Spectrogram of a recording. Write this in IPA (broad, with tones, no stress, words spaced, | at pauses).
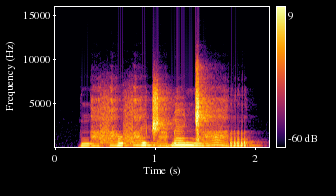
na̤˧fa̤˥o̯ fa̤˥e̯d͡ʒa̤˧ɓɛ̃˥e̯ ŋ͡ǁa̤˧˥˧r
